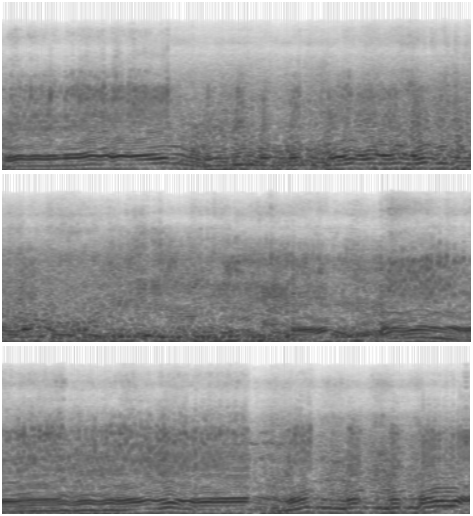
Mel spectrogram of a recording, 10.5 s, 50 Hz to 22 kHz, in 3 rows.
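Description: Suzuki RM-Z450 motocross bike's single-cylinder four-stroke engine revving up and down over and over as the rider works the throttle through the turns, heard close from the rider's helmet with wind rushing past.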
